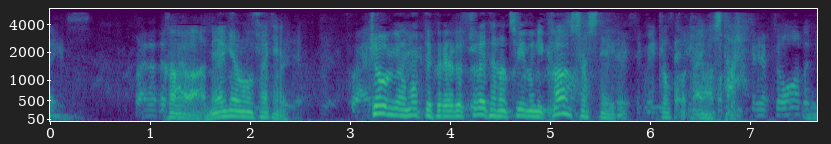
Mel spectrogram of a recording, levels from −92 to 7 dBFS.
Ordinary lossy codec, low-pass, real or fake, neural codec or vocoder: MP3, 32 kbps; 5.4 kHz; fake; codec, 16 kHz, 2 kbps, FreqCodec, smaller model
